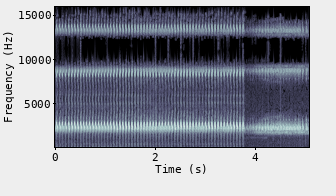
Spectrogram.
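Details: Great Plains toad at night in Brown County, Minnesota, June 27, 2010, among the county's first documented, recorded with a Canon PowerShot SX100: a very loud, rapid, metallic pulsed trill that stops abruptly near four seconds, leaving a softer background chorus.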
